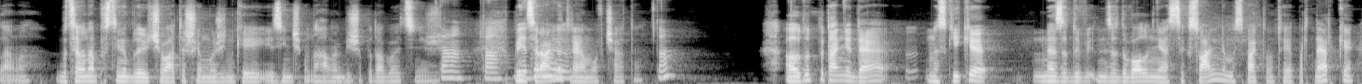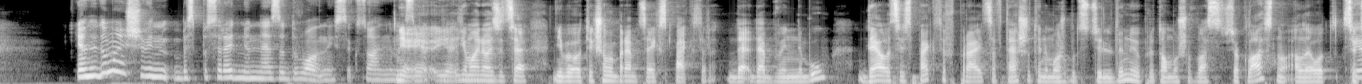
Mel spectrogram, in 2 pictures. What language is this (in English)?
Ukrainian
